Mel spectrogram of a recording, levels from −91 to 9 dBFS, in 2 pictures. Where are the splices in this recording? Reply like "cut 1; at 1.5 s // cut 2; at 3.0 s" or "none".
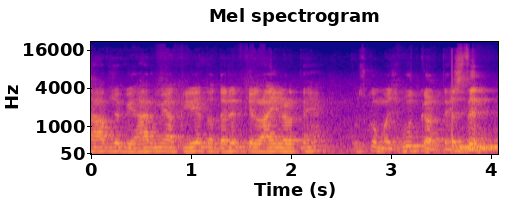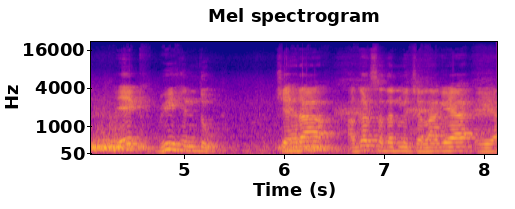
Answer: cut 1; at 3.6 s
